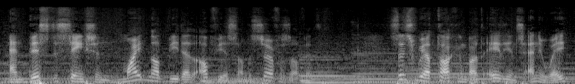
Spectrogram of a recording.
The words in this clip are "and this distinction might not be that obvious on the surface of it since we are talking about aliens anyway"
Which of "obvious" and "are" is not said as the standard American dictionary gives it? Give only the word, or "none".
none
